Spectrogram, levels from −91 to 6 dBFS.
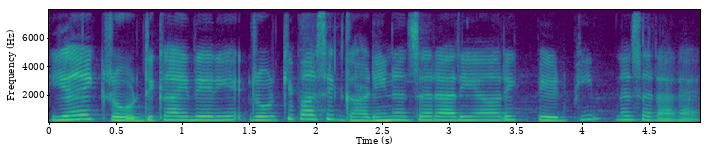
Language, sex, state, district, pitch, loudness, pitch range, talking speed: Hindi, female, Bihar, Bhagalpur, 255 Hz, -25 LUFS, 240-270 Hz, 295 wpm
